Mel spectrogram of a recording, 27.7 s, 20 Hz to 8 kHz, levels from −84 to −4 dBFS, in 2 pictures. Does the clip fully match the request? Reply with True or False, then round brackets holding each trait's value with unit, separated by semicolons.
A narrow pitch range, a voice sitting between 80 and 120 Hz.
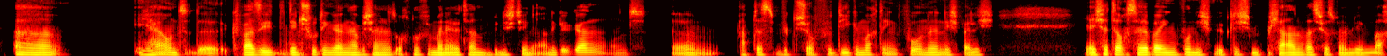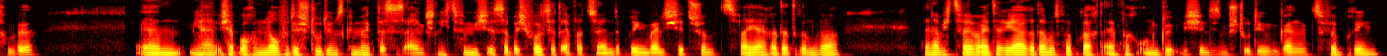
True (1.3 semitones; 110 Hz)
